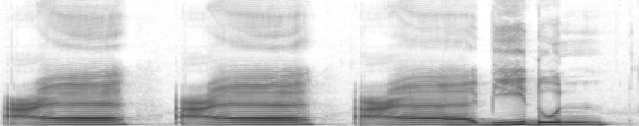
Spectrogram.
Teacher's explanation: Suara masuk ke dalam rongga hidung sehingga sengau.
